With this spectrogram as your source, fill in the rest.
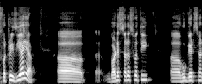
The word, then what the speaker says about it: Saraswati: That's how important the river Saraswati was, and that's how the river's name became Saraswati. In Bengali, we would pronounce it as Shoroshboti.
